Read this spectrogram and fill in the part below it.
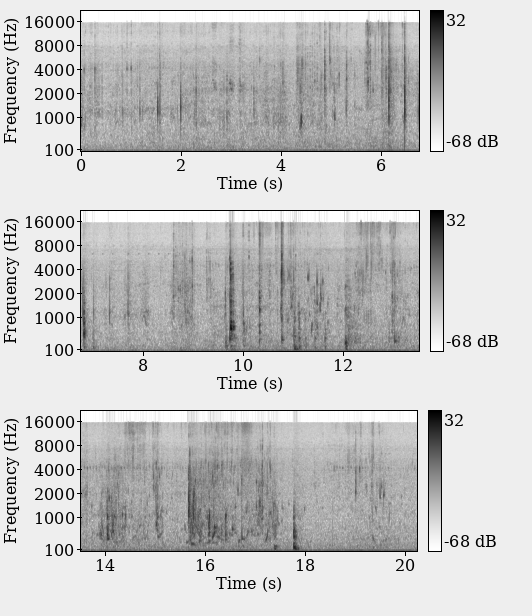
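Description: A small boat motor hums low and steadily.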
